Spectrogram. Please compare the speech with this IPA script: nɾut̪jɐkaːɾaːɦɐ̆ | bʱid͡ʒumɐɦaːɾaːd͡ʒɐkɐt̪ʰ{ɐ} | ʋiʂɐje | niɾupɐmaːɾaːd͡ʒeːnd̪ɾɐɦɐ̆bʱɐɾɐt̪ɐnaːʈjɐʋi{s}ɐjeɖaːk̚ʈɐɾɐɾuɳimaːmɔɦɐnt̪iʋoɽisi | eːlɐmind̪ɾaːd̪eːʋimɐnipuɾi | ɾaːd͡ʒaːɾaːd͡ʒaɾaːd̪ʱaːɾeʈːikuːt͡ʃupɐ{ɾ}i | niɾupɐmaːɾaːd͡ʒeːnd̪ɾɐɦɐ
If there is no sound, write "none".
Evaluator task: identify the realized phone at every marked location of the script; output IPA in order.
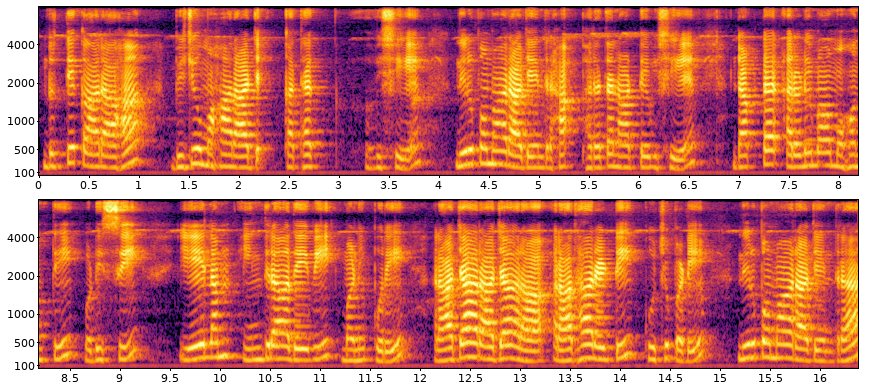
ɐ, ʂ, ɽ

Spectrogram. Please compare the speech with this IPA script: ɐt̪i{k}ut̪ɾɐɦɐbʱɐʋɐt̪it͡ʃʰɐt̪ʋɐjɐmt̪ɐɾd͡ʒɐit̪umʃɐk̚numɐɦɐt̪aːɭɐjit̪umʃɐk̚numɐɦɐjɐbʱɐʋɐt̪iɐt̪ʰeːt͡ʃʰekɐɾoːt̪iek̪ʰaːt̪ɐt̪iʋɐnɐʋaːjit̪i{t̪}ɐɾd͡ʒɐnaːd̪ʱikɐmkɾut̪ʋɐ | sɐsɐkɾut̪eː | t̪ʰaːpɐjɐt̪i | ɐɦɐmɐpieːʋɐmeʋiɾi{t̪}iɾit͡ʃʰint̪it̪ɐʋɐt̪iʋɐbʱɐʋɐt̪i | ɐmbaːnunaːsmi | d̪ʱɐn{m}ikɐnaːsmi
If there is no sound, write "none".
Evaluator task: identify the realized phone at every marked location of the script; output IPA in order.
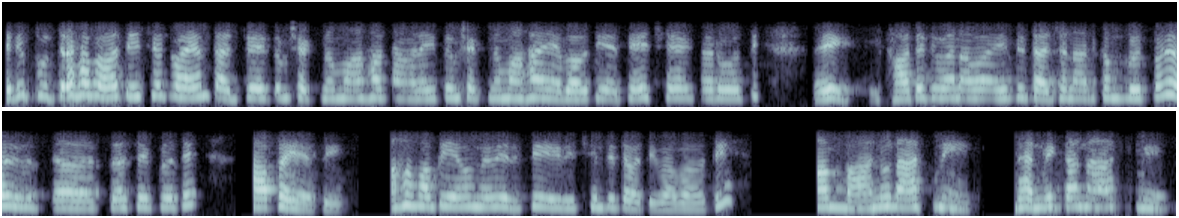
p, t̪, t̪, m

